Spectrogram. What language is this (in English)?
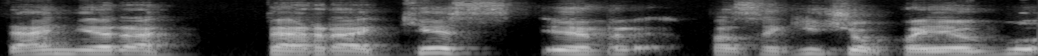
Lithuanian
